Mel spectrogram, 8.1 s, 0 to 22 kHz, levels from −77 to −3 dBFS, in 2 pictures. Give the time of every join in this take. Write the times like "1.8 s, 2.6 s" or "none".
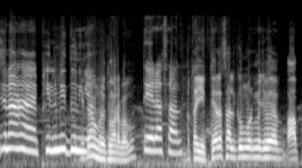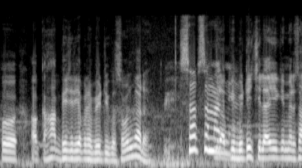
1.1 s, 7.0 s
